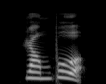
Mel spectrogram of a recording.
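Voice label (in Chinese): "让步", Chinese; HSK6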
